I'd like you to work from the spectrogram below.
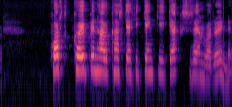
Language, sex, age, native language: Icelandic, female, 40-49, Icelandic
